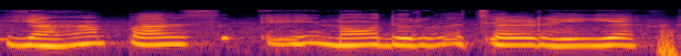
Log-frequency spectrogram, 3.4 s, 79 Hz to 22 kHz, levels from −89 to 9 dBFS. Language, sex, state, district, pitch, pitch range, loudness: Hindi, female, Madhya Pradesh, Katni, 245 Hz, 240-265 Hz, -14 LUFS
